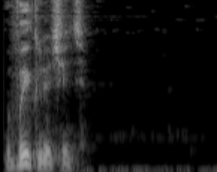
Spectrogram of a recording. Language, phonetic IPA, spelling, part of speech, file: Russian, [ˈvɨklʲʉt͡ɕɪtʲ], выключить, verb, Ru-выключить.ogg
- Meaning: 1. to shut down, to turn off, to disable (to put a mechanism, device or system out of operation) 2. to exclude (to omit from consideration)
